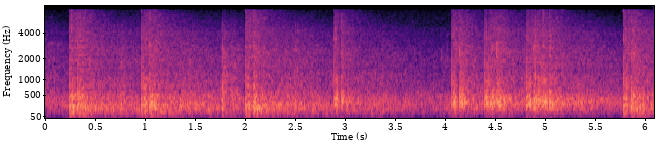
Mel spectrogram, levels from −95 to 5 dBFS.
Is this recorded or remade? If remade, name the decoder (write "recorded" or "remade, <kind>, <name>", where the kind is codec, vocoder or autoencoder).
recorded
